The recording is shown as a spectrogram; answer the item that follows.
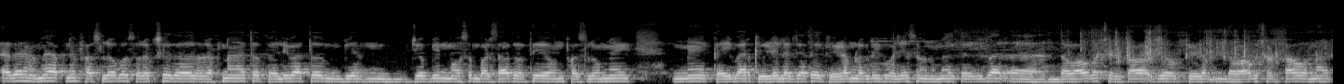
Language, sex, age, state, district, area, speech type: Hindi, male, 30-45, Uttar Pradesh, Mirzapur, urban, spontaneous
